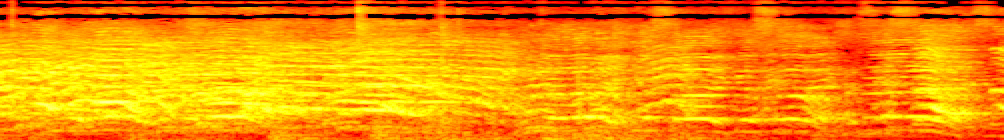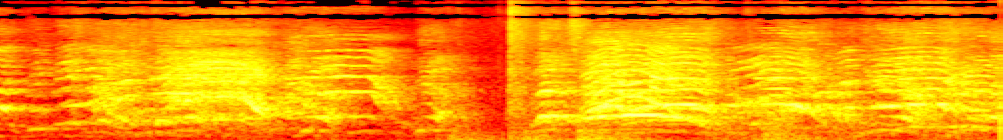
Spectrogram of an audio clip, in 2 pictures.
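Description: Several voices shouting over one another from ringside, yelling encouragement and instructions at the fighters, with a single sharp smack about three-quarters of the way through.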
